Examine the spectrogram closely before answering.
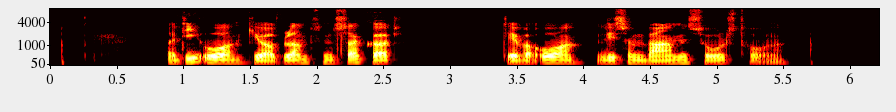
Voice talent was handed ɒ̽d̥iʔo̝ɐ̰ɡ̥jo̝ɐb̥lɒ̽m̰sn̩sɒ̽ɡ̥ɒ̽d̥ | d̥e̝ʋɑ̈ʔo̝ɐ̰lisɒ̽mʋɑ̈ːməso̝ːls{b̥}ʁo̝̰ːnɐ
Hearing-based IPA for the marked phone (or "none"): d̥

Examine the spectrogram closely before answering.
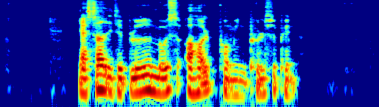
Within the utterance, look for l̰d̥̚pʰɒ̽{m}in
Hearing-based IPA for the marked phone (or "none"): m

